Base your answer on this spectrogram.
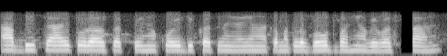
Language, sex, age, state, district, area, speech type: Hindi, female, 18-30, Bihar, Madhepura, rural, conversation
